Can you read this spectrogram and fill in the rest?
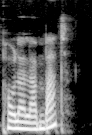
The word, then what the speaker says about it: Paula Lambert: Ja, und dann haben wir eben Paula kennengelernt, Paula Lambert.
